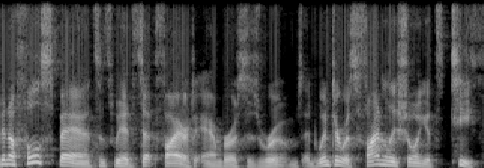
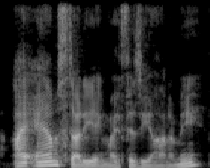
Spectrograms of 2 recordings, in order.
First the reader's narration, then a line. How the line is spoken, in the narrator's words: I protested softly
